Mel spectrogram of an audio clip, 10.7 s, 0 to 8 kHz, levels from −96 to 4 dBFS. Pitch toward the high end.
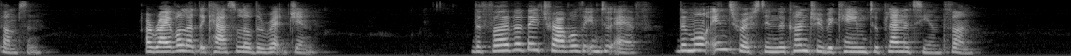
Yes: very high, 250 Hz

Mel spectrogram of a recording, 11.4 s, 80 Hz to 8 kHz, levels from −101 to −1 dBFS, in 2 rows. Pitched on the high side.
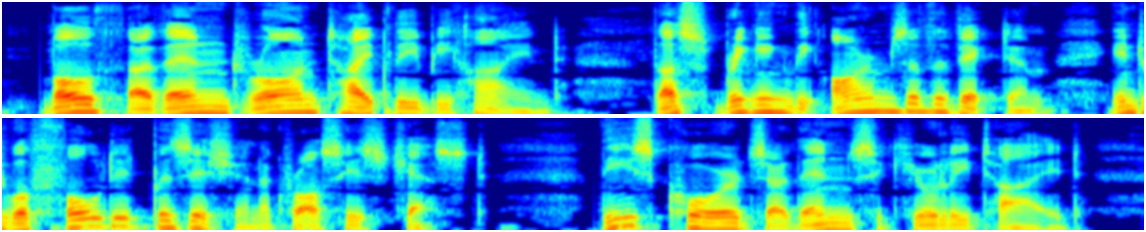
No: low, 110 Hz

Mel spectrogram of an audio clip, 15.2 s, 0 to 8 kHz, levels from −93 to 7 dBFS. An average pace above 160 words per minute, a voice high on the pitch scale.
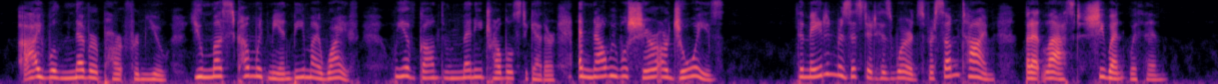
Yes: average, 175 wpm; high, 230 Hz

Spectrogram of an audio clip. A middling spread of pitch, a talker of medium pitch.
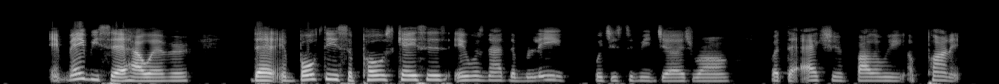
Yes: average, 3.4 semitones; medium, 180 Hz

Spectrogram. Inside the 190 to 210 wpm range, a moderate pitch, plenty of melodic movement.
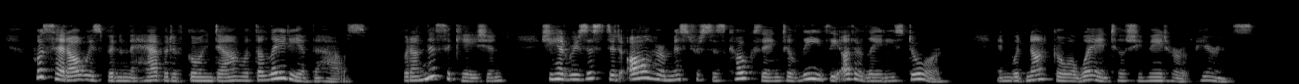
Yes: average, 200 wpm; medium, 180 Hz; wide, 6.1 semitones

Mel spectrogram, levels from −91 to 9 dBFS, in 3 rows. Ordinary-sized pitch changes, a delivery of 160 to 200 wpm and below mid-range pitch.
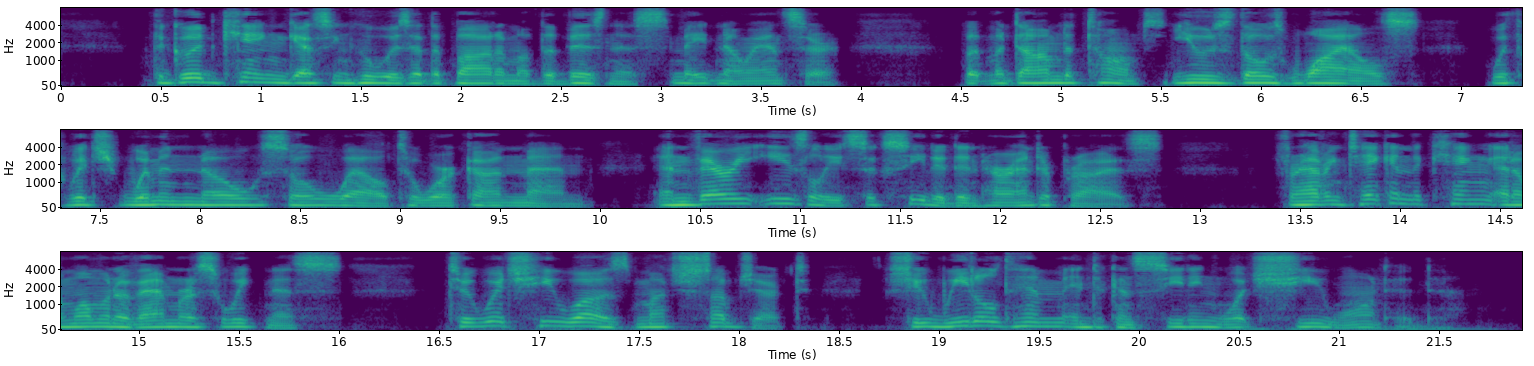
Yes: average, 3.6 semitones; average, 170 wpm; low, 125 Hz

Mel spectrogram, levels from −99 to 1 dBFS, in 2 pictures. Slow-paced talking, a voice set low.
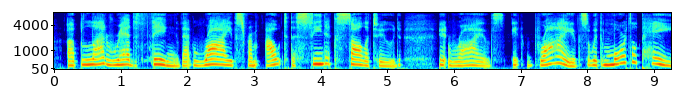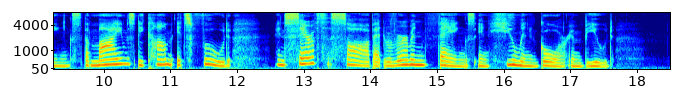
No: slow, 85 wpm; high, 235 Hz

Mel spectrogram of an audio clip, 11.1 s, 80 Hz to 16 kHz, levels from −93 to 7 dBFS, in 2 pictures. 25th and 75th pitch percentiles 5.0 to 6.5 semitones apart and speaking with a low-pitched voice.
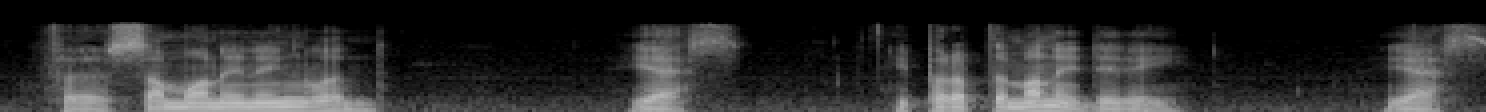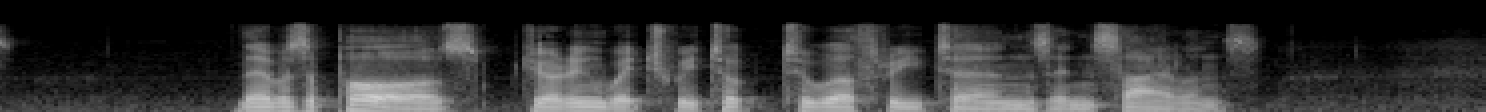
No: average, 4.1 semitones; low, 105 Hz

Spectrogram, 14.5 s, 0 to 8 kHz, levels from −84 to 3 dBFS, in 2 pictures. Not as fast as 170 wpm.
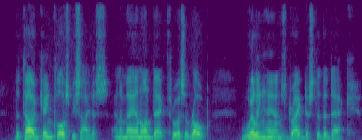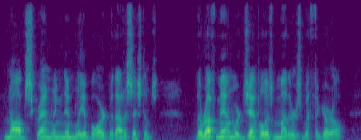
Yes: average, 160 wpm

